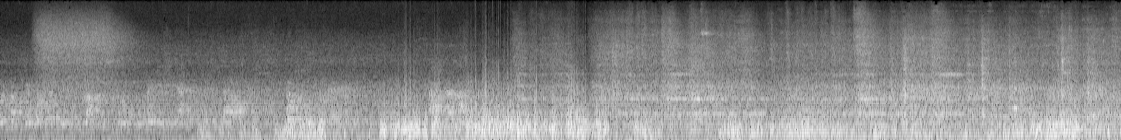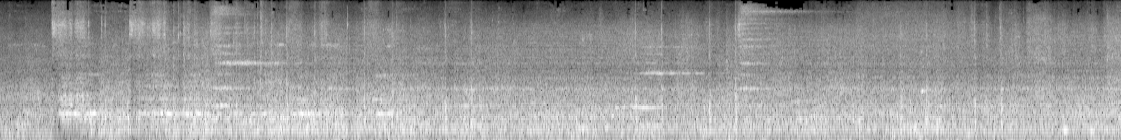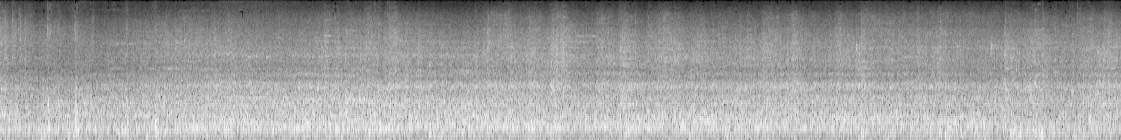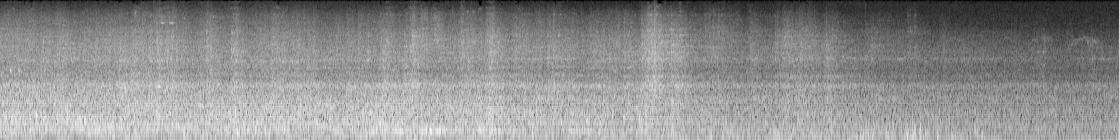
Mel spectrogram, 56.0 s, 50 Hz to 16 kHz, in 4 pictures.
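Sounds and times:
train wheels clacking: 6.4s - 52.9s
wheel flange squeal: 14.8s - 19.0s, 21.8s - 23.7s.

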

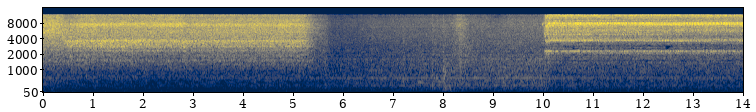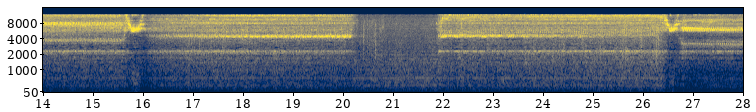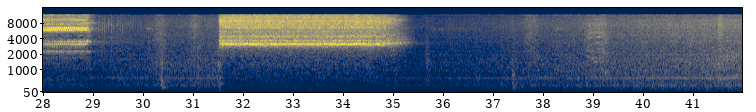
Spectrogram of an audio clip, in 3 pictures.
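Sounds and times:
lathe cutting whine: 10.0s - 20.4s, 21.8s - 29.2s.

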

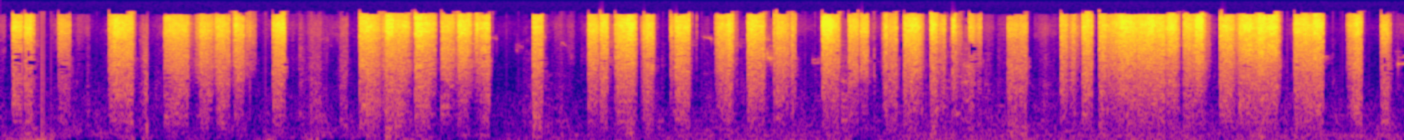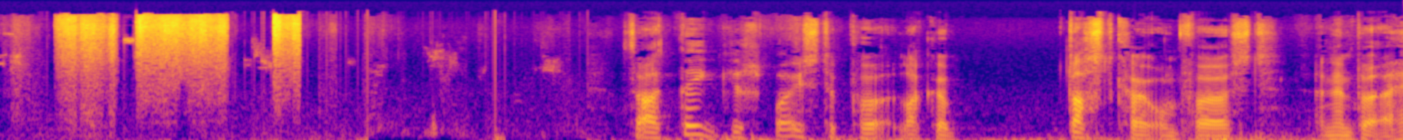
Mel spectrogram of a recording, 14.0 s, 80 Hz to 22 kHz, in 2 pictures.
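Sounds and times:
spray gun hissing bursts: 0.0s - 8.6s.

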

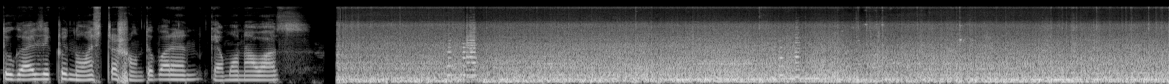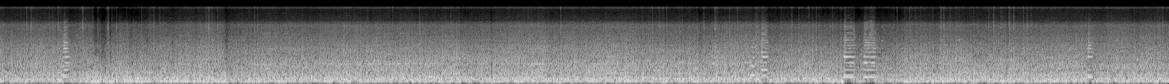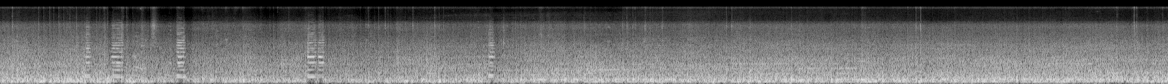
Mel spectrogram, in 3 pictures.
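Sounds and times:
bus engine and road noise: 2.7s - 35.0s
vehicle horn toots: 4.4s - 5.0s, 6.8s - 13.0s, 19.0s - 21.4s, 22.0s - 32.4s.

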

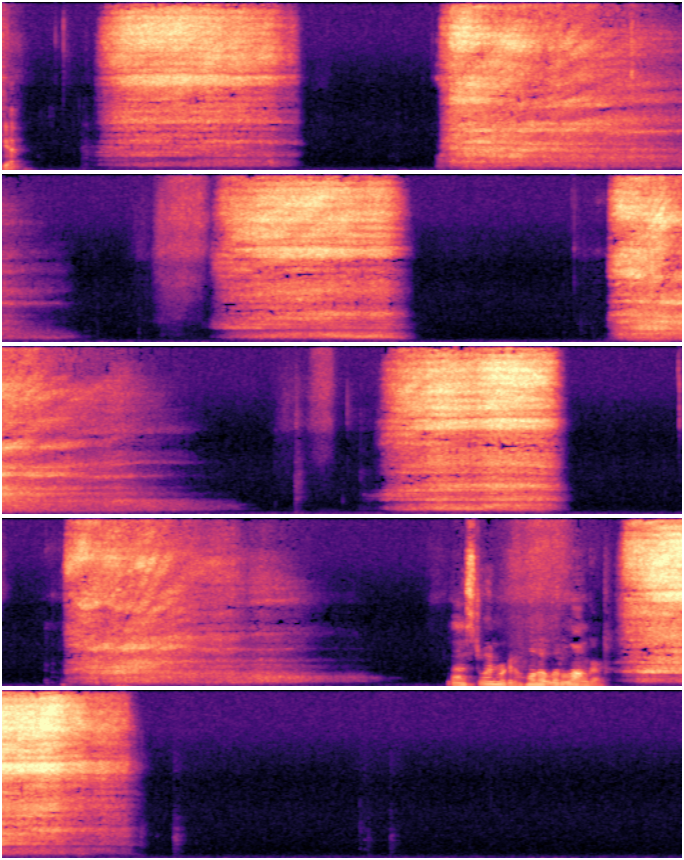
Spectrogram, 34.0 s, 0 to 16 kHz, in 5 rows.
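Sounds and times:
woman breathing deeply through mouth: 0.8s - 3.1s, 4.3s - 11.0s, 12.8s - 19.4s, 20.8s - 24.5s, 26.5s - 28.7s.

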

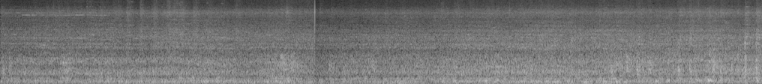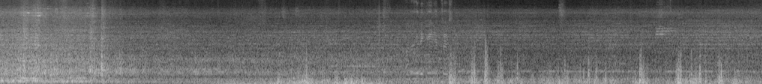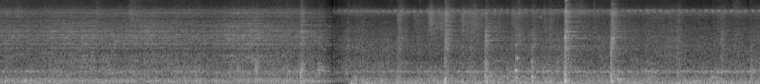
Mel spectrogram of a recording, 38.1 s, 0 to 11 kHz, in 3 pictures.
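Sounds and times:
train rumble: 0.0s - 38.0s
wheels clattering on rails: 6.2s - 15.1s, 29.4s - 38.0s.

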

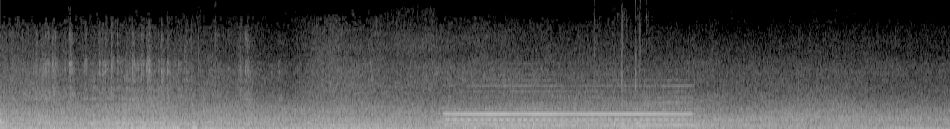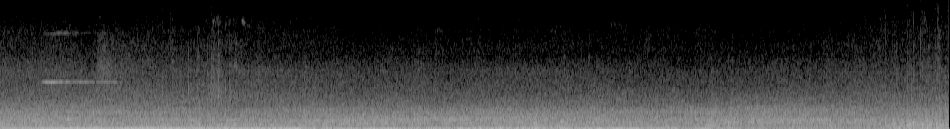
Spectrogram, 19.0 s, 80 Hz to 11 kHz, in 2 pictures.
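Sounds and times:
traffic noise: 0.0s - 19.0s.

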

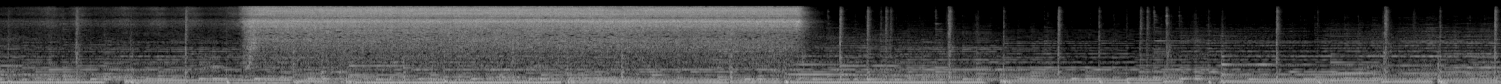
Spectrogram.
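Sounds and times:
background music: 0.0s - 15.0s
pressure cooker hissing steam: 1.9s - 8.2s.

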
